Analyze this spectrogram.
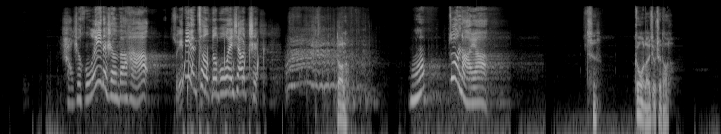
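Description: A young man speaks calmly and softly.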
